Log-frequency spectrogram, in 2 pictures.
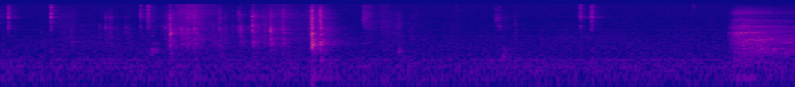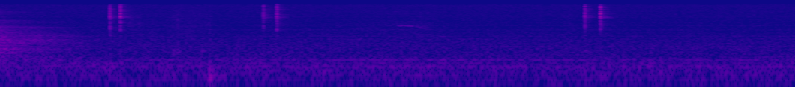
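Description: Computer keyboard typing and mouse clicks: a quick run of key presses about a second in, then scattered single clicks. About halfway through comes a breathy exhale lasting about a second.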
